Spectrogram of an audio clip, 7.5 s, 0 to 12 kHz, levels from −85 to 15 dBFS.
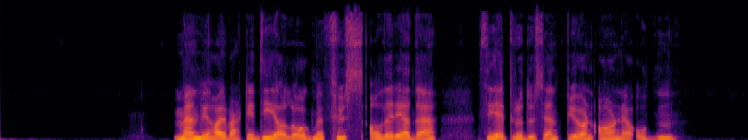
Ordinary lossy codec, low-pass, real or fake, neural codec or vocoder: Opus, 24 kbps; 10.8 kHz; real; none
